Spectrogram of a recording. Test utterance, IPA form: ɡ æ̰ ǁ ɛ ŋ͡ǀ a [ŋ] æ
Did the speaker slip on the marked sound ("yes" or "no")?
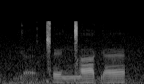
yes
